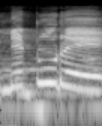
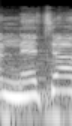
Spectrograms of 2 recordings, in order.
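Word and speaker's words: nature: আরে ওটা নেটুরে নয়, ওটা নেচার হবে, নেচার। আপনি বললে হবে, টি এর উচ্চারণ চকি করে হবে, টি ই সি এইচ ই আর টিচার হয় তাহলে এন ই সি এইচ ই আর, তবে নেচার হবে। না রে বাবা, ইংরেজি উচ্চারণ ওইভাবে হয় না।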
